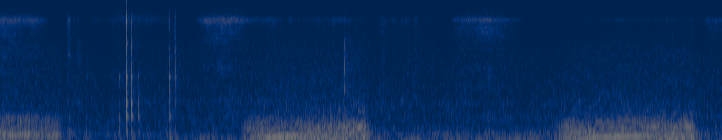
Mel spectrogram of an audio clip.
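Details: Dog snoring very loudly late at night while asleep: low rumbling snores on each breath in, about one every three seconds, with a quieter rasp on each breath out.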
